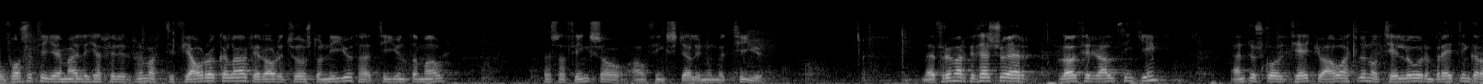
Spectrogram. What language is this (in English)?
Icelandic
